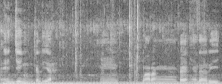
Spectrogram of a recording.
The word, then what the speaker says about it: Anjing: motor atau mobil mereknya tulisannya di sini Anjing Tapi bacanya enjing ka Lia Semarang kayaknya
